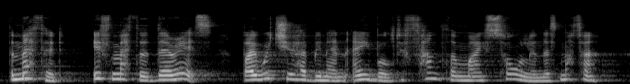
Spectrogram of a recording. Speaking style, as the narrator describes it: I exclaimed

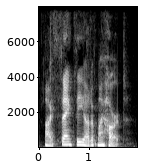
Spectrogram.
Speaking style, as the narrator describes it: exclaimed Hendon, with a fervency which showed that he was touched

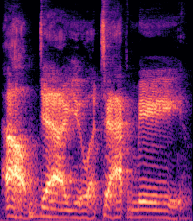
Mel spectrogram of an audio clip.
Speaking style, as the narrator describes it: The giant Ruta roars out

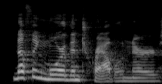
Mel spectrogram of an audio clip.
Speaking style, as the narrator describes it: he said out loud

